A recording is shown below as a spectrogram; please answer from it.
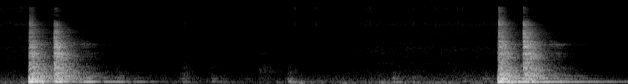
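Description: A drum struck with a stick in two loud double hits about five seconds apart. Each hit rings out and fades over about a second over a low hum.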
